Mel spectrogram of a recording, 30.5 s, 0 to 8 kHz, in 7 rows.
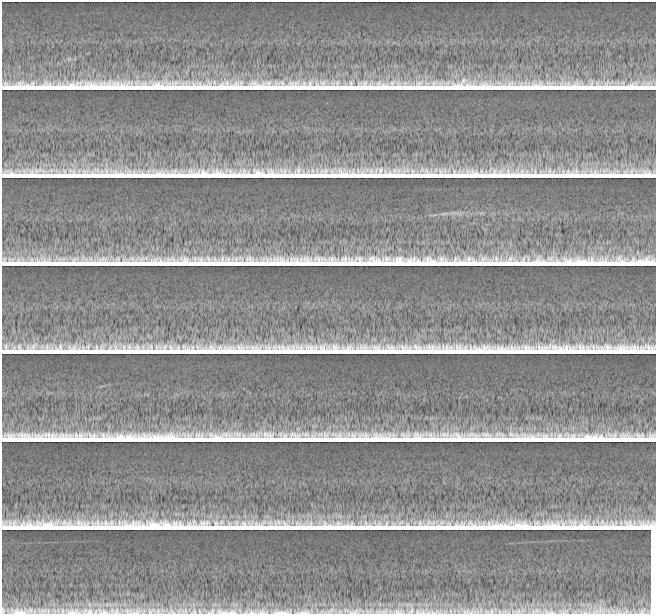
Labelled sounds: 11.5	12.1	killer whale, southern resident, 1.2 to 3.2 kHz

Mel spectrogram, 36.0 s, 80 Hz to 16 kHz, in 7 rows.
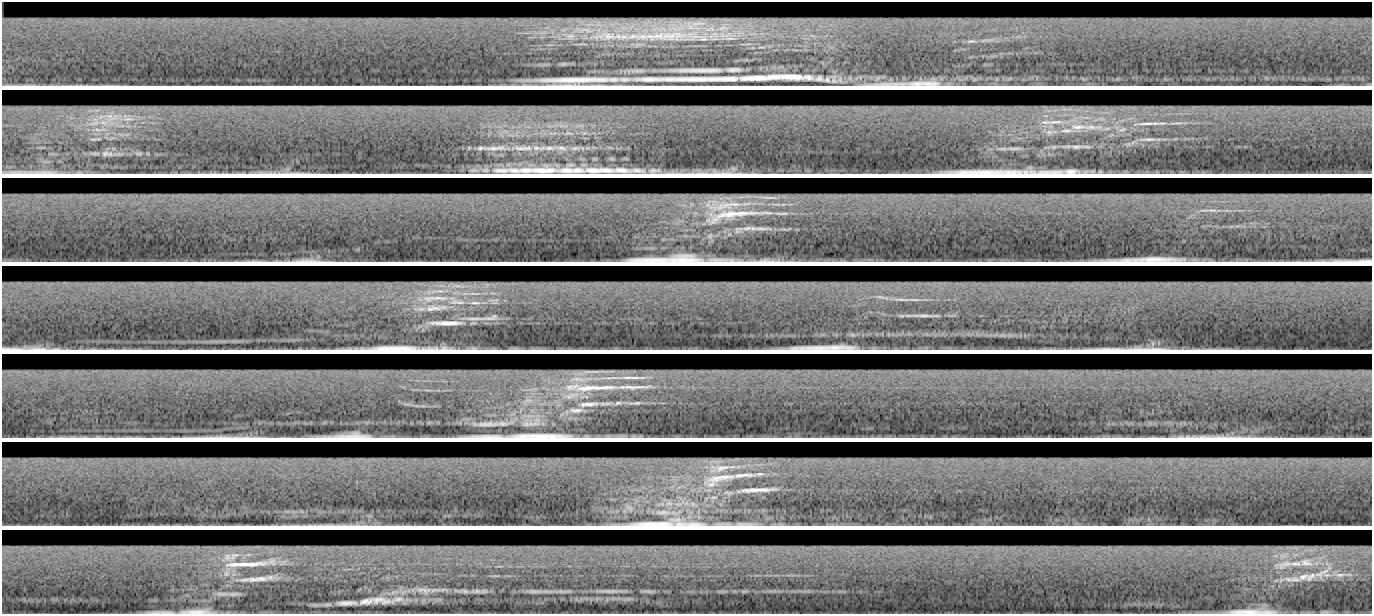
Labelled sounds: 1.9	3.1	humpback whale, 0.80 to 6.6 kHz
3.6	3.9	humpback whale, 1.3 to 3.1 kHz
5.4	5.8	humpback whale, 0.86 to 1.2 kHz
6.8	7.4	humpback whale, 0.96 to 3.3 kHz
9.0	9.7	humpback whale, 1.2 to 5.7 kHz
12.0	12.2	humpback whale, 0.99 to 1.1 kHz
12.9	13.3	humpback whale, 1.1 to 6.9 kHz
14.8	15.1	humpback whale, 1.7 to 3.8 kHz
16.9	17.4	humpback whale, 0.90 to 6.6 kHz
18.5	19.4	humpback whale, 0.80 to 3.6 kHz
22.0	23.1	humpback whale, 0.99 to 5.7 kHz
28.1	28.7	humpback whale, 0.93 to 3.9 kHz
31.7	32.9	humpback whale, 0.86 to 4.1 kHz
33.6	33.9	humpback whale, 2.1 to 2.2 kHz
35.6	35.9	humpback whale, 1.6 to 2.7 kHz

